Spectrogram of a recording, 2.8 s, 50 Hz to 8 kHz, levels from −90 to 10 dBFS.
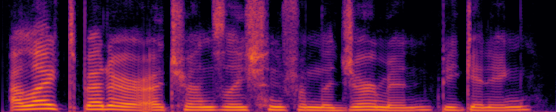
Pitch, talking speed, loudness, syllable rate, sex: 215 Hz, 195 wpm, -17 LUFS, 6.1 syllables/s, female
